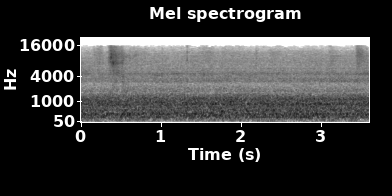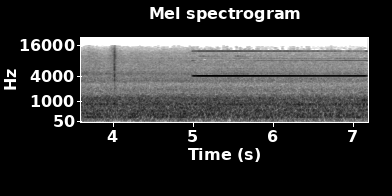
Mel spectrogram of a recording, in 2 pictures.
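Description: LRT Jabodebek light-rail train running along the track, heard from inside the driver's cab as a steady rumble of wheels and running gear. About five seconds in, a steady high-pitched electronic tone starts and holds.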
